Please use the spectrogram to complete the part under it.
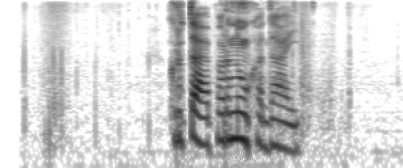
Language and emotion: Russian, angry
